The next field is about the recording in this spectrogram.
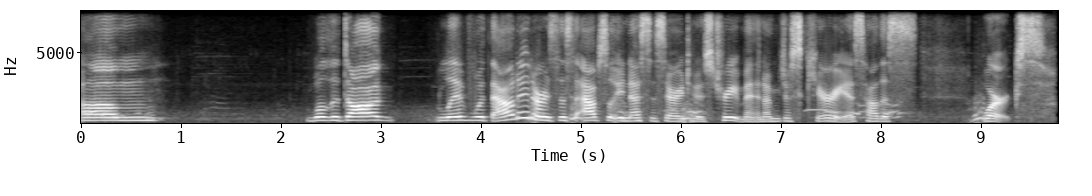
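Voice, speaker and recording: A woman's voice: a little high, measured pace, crowd noise. A woman improvising in character during a video game playthrough, chatty and hesitant with a cutesy touch. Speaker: roleplay gamer voicing her character.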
